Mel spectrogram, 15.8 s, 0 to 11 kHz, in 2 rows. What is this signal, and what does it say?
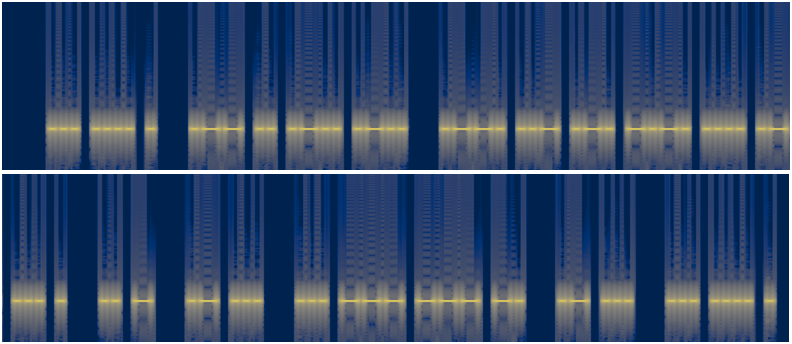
Morse code, heard as a keyed tone, about 22 wpm, 700 Hz. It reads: SHE WILL PURCHASE IT AS SOON AS SHE
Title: Sentences from Top 1000 Words - Review Part 5 - 22wpm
